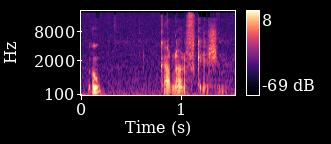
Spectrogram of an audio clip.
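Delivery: a quiet aside to yourself; muttered aside. Real, not acted.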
